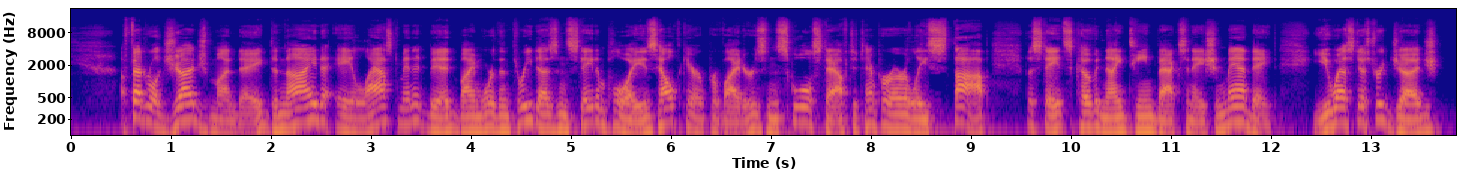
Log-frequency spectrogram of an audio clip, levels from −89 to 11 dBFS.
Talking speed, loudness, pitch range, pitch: 145 wpm, -22 LUFS, 105-150 Hz, 120 Hz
